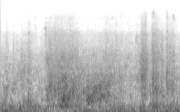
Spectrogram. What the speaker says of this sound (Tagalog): kaya sobrang lakas ang hangin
